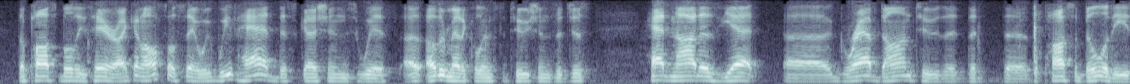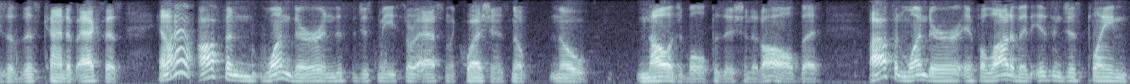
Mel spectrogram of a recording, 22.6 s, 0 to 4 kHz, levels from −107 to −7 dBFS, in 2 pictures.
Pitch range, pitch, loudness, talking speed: 90-105 Hz, 95 Hz, -22 LUFS, 180 wpm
